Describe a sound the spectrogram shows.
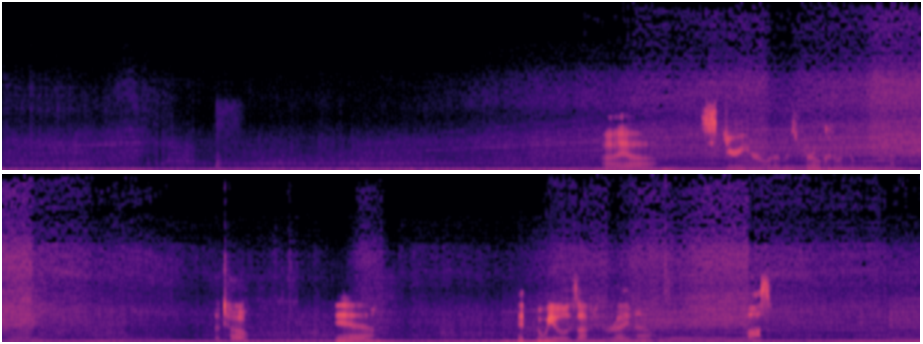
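A race car engine drones steadily, shifting pitch with the gears.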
